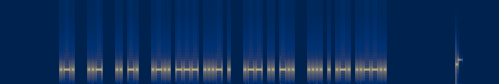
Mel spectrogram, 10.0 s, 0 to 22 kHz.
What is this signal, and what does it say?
Morse code, heard as a keyed tone, about 32 wpm, 700 Hz. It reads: R U IN LOVE WID HER?
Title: Sentences from Top 400 Words and Abbreviations 30wpm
